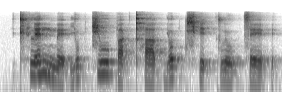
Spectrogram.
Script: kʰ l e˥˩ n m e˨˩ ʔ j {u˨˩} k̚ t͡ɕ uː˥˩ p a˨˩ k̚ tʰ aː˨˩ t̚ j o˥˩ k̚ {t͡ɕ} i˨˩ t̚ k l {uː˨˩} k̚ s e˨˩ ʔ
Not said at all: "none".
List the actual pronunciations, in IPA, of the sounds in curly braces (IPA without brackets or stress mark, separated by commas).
u˥˩, t͡ɕʰ, uː˨˩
